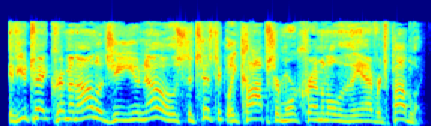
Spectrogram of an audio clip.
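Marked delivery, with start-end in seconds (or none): none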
